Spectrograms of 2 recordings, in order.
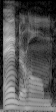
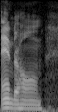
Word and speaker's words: Anderholm: But um going going back into the match card, the second match was Brian Strowman versus Evan Underhome. Anderholm, that's how you pronounce it. Anderholm.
